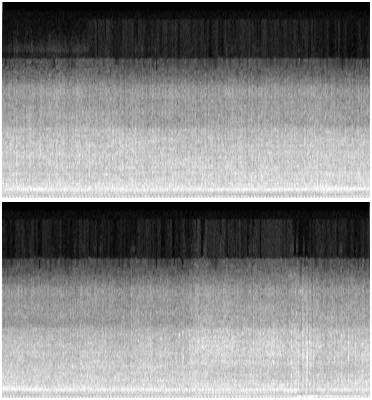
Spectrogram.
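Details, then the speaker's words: Free riding mower running with safety features bypassed and a rigged kill switch, driving and mowing under load; constant low even drone with no misses or rattles; the engine runs cleanly. "man this thing mow's pretty good really i'm happy with that"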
